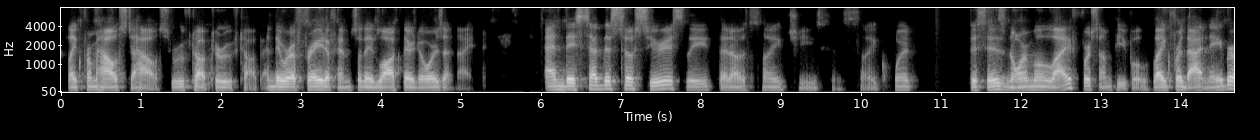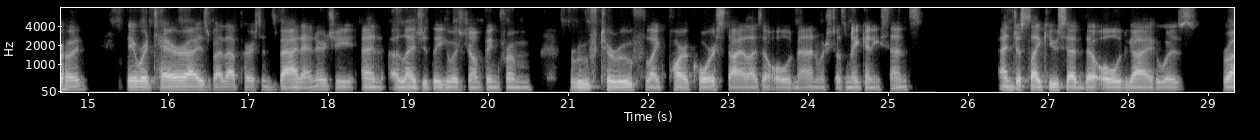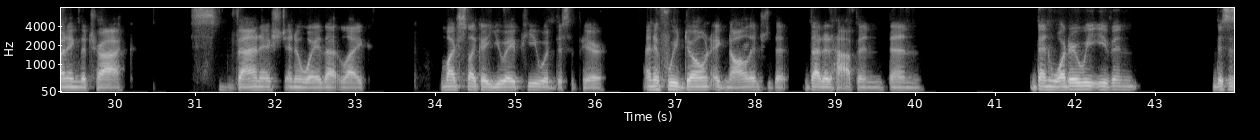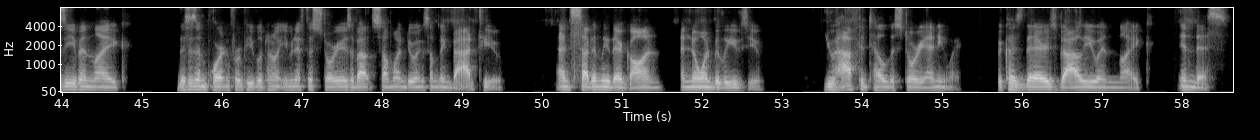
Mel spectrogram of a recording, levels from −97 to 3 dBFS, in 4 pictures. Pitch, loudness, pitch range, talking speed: 100 Hz, -26 LUFS, 95-105 Hz, 165 wpm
